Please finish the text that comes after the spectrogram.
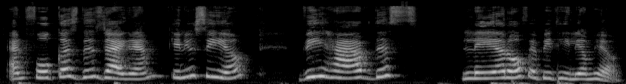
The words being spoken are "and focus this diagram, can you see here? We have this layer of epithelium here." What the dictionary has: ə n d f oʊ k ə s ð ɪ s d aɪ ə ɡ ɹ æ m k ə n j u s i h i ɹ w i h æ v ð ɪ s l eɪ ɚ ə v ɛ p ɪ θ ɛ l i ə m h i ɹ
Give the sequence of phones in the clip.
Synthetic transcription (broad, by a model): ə n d f oʊ k ə s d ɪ s d aɪ ə ɡ ɹ æ m k ə n j u s i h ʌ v i h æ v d ɪ s l eɪ ɚ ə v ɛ p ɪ t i l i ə m h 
